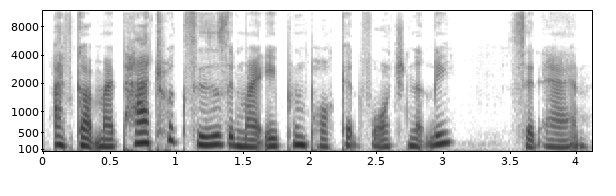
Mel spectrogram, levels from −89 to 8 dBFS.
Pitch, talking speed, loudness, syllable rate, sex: 195 Hz, 175 wpm, -19 LUFS, 6.1 syllables/s, female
